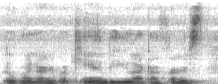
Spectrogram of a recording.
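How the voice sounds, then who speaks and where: Gravelly lowish woman from chicago, chatty, faint background noise. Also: completely flat delivery, normal speed, warm tone. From raised in Chicago. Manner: chatty, laughs often. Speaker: guest, event producer. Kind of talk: casual interview.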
